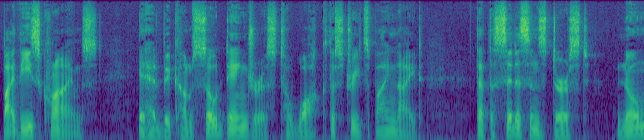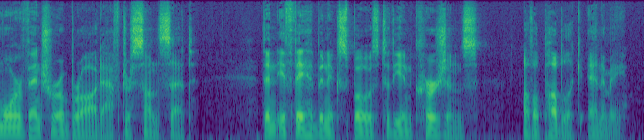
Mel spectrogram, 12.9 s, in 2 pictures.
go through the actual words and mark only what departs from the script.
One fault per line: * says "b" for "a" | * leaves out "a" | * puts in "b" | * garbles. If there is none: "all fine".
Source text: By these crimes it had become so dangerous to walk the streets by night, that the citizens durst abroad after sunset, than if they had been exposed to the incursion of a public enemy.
* puts in "no more venture"
* says "incursions" for "incursion"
